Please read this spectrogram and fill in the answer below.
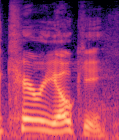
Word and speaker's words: karaoke: Hey Peter, how do you say karaoke? Karaoke. Karaoke, and that's the correct Japanese.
